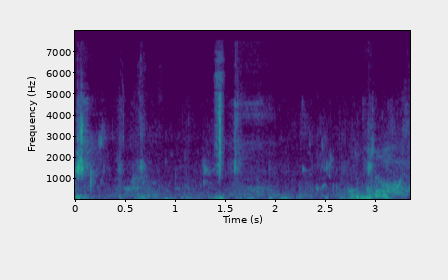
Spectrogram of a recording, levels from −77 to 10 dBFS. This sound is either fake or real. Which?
fake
